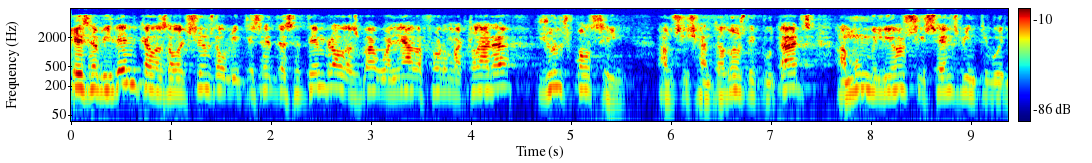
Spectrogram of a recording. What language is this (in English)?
Catalan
